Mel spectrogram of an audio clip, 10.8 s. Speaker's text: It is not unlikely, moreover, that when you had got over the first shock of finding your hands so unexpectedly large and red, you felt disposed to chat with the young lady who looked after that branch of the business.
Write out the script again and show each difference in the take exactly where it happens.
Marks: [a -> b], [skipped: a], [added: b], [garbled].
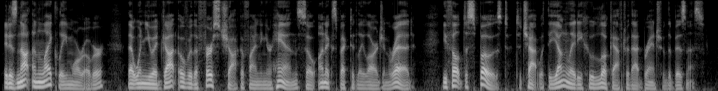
It is not unlikely, moreover, that when you had got over the first shock of finding your hands so unexpectedly large and red, you felt disposed to chat with the young lady who [looked -> look] after that branch of the business.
